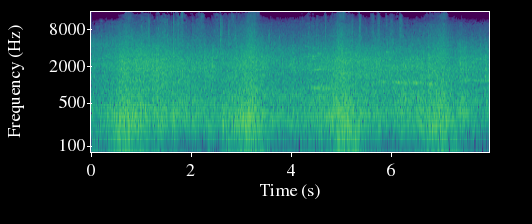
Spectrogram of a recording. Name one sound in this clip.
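Footsteps tread on a metal floor.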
